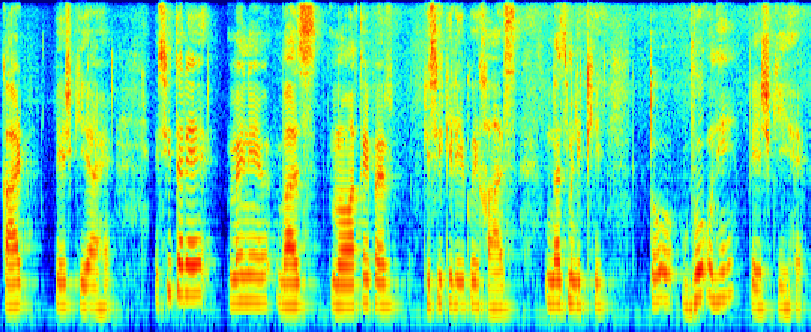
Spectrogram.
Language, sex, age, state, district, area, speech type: Urdu, male, 30-45, Delhi, South Delhi, urban, spontaneous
